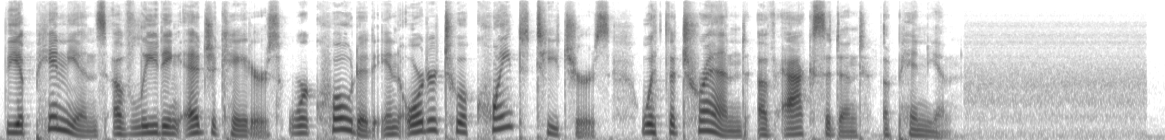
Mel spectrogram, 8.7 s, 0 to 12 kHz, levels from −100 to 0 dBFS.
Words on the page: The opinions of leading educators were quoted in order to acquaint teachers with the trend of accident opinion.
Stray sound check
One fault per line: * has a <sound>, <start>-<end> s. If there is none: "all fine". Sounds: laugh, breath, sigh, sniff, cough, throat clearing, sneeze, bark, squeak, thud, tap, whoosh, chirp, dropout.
all fine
